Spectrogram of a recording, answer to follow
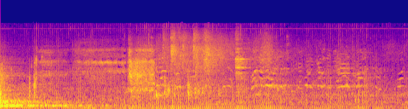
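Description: Film soundtrack in the aftermath of a blast: a low rumble dying away, then a short burst of noise about two and a half seconds in. Faint vocal sounds follow, wordless.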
